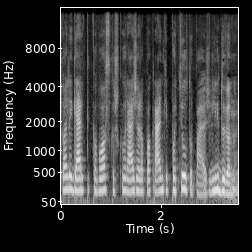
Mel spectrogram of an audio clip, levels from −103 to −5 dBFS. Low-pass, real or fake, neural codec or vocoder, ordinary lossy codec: 14.4 kHz; real; none; AAC, 64 kbps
